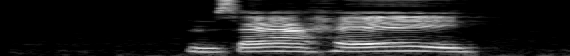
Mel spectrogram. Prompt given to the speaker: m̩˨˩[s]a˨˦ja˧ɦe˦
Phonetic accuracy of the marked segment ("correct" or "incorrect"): correct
